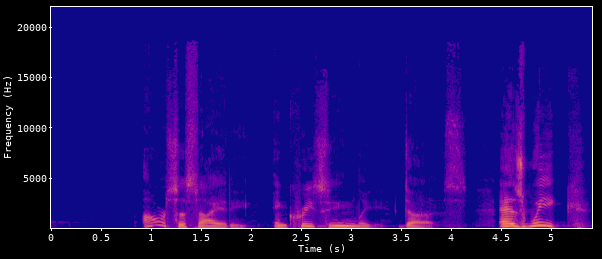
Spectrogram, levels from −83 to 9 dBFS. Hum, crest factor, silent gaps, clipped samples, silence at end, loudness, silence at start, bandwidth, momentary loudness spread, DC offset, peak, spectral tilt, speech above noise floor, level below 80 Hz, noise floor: none; 20 dB; none; under 0.1%; 0.1 s; -28 LUFS; 0.9 s; 19 kHz; 20 LU; under 0.1%; -8 dBFS; -5 dB/octave; 51 dB; -62 dBFS; -79 dBFS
